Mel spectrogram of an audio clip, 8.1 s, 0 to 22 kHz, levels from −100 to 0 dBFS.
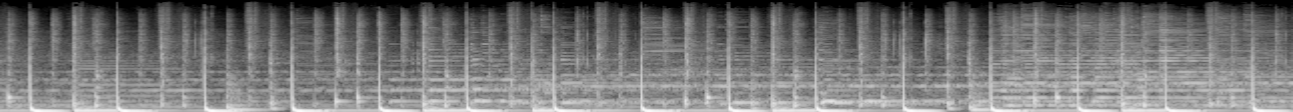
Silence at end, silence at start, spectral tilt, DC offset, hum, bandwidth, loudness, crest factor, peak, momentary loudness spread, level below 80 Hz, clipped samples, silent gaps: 0 s; 0 s; -6 dB/octave; under 0.1%; none; 13.5 kHz; -13 LUFS; 10 dB; 0 dBFS; 4 LU; -12 dBFS; under 0.1%; none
